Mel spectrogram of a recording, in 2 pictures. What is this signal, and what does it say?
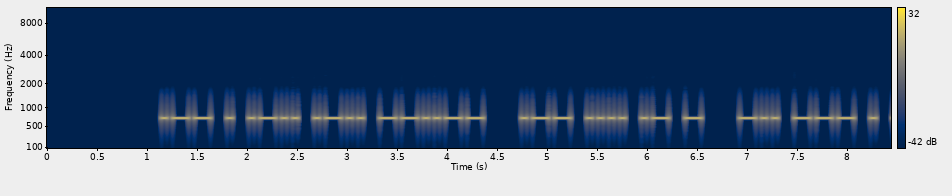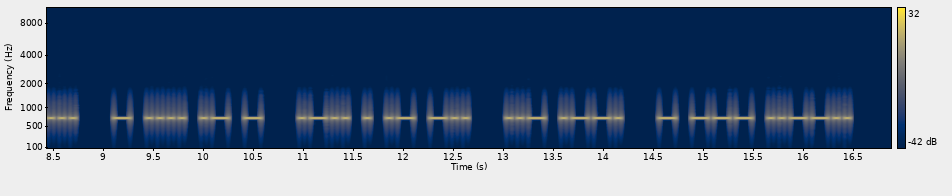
Morse code, heard as a keyed tone, about 22 wpm, 700 Hz. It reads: WELL, WHAT DOES THAT LEAD UP TO?
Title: Sentences from Top 500 Words 22wpm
